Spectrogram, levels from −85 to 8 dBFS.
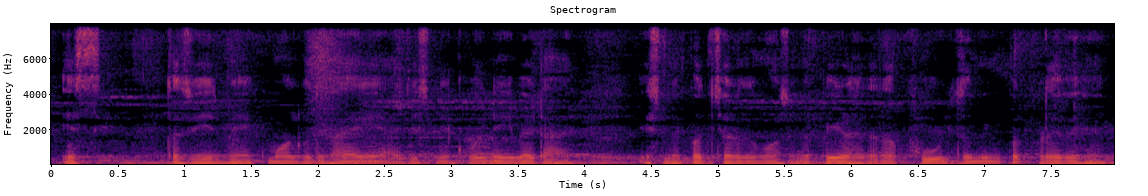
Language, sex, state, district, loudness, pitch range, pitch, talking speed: Hindi, male, Uttar Pradesh, Budaun, -35 LUFS, 100-115 Hz, 105 Hz, 205 wpm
